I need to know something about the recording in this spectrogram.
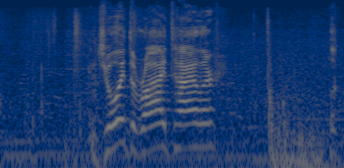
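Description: A man speaks tensely from inside a car.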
